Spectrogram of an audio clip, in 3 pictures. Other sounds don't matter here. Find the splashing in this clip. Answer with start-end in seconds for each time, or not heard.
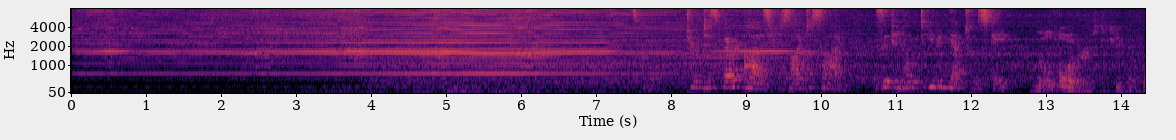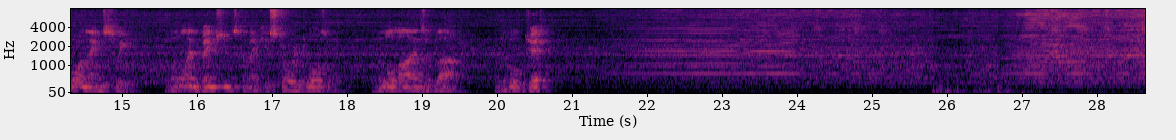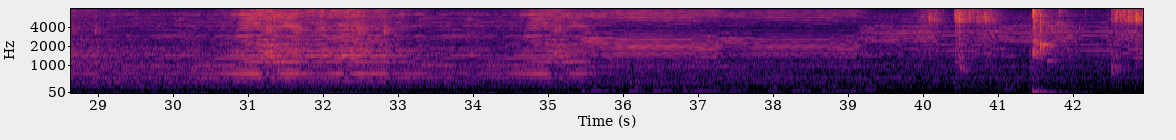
39.9-42.9.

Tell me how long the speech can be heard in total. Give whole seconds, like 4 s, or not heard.
13 s.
